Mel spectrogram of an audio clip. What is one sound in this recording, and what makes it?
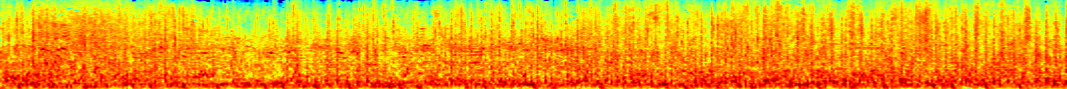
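Ink sprays and splatters in quick bursts.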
